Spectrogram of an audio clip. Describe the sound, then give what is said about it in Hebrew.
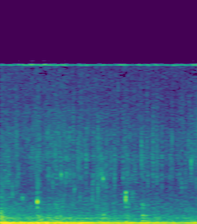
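Water pours steadily into a container for a couple of seconds, a continuous splashing stream with a low hum in the background and no voices. “אה, תיזהרי. מים?”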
